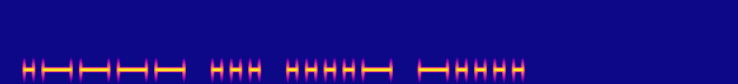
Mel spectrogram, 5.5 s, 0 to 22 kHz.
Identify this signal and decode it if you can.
Morse code, heard as a keyed tone, about 17 wpm, 700 Hz. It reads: 1S46
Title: Four Challenging Letter-Number Combinations 17wpm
